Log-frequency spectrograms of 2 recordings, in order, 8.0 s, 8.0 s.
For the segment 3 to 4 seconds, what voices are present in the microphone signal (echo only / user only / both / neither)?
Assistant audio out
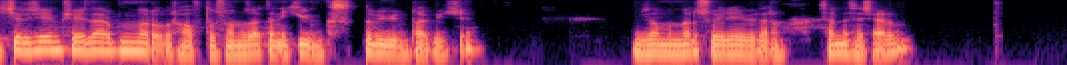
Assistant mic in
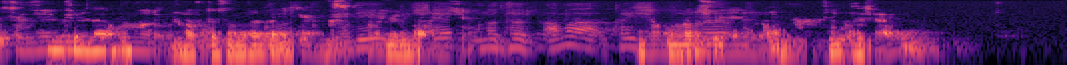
both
